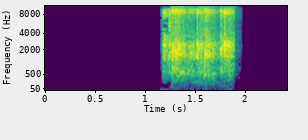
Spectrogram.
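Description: Audience applauding, cutting in abruptly about a second in.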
